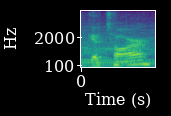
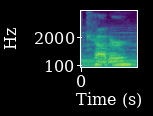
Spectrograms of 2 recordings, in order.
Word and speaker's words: Qatar: Yesterday, we had a 15-hour flight back from what I like to call Qatar. They actually pronounce it Qatar, but it's Q-A-T-A-R, right? And they say Qatar. That's what they say, but it's not spelled C-U-T-T-E-R. It's like a guitar.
